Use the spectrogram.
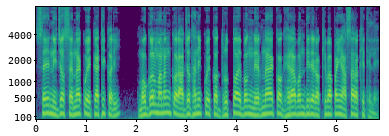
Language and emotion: Odia, neutral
